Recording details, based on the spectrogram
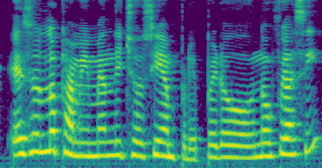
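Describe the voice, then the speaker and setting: High pitched woman co-host on radio, nosy and sceptical, asks scripted questions. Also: fast talker. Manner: inquisitive, sceptical. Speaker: questioning co-presenter.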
